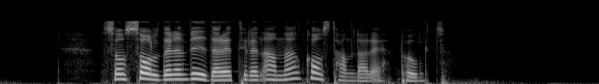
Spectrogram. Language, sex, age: Swedish, female, 28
